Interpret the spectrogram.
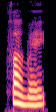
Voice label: "范围", Chinese

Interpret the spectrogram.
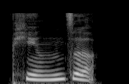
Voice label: "瓶子", Chinese

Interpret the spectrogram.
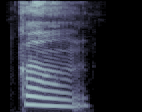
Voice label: "更", Chinese

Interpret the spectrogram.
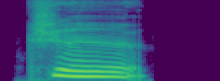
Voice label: "制", Chinese

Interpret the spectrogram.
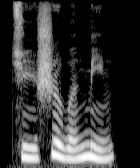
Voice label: "举世闻名", Chinese

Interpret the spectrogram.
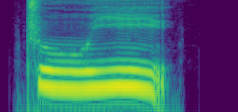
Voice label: "主义", Chinese

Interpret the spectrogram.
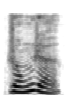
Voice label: "容忍", Chinese

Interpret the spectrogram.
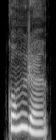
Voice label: "工人", Chinese

